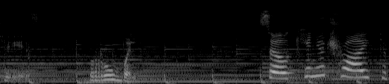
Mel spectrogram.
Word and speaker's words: рубль: The last sound for today is U, which you actually tend to pronounce like English E sound. So to learn this sound, let's get back to the patriotic examples. Рубль. Don't ever try to pronounce it like рубль.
